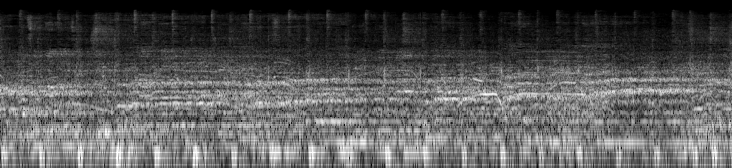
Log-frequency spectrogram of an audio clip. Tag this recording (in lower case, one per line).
crowd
